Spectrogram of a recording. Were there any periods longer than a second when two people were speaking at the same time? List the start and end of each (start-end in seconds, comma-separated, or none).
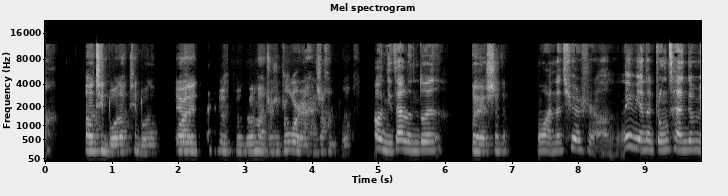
none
